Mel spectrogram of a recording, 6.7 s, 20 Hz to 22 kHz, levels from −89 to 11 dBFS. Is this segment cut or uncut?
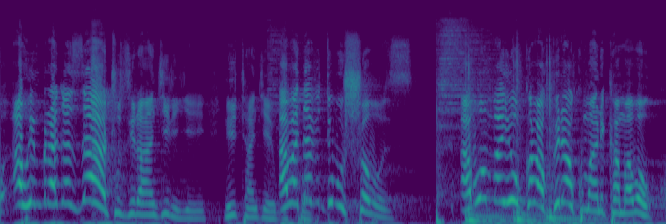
cut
